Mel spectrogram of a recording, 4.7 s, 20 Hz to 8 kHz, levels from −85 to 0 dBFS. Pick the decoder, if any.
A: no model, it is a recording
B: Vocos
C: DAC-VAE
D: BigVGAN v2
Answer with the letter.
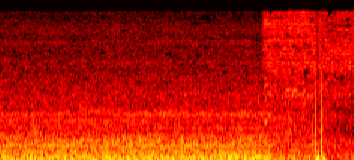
A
